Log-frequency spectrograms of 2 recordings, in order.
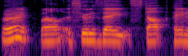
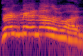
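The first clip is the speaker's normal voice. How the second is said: shrill, all-out yell at full volume, very high; 11 semitones higher, 8 dB louder than usual. Playing a character in a bar, ordering a drink: yelling as loud as possible. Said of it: "as loud as I can, I want to yell".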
